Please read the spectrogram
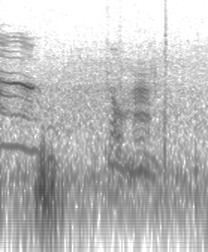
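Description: A high-pitched voice calling out, its pitch falling steadily as it trails off about half a second in, then a softer, wavering call about a second later.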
